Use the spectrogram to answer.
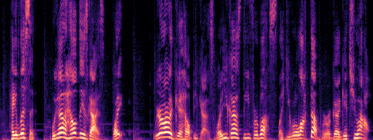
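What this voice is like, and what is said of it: Nerdy character voice. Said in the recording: “It's very difficult for me to do this voice because I don't sound like a nerd at all.”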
